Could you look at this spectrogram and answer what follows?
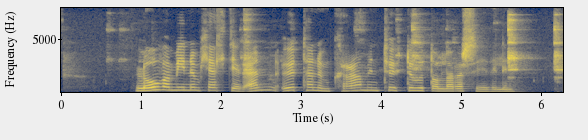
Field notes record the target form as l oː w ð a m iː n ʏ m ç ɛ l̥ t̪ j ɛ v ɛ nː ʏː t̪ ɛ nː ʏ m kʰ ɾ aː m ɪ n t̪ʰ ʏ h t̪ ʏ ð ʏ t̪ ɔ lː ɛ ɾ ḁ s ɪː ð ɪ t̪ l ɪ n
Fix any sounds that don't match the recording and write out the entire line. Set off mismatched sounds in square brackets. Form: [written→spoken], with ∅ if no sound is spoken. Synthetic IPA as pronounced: l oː w [ð→v] a m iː n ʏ m ç ɛ l̥ t̪ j ɛ [v→ɣ] ɛ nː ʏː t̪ ɛ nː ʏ m kʰ ɾ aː m ɪ n t̪ʰ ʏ h t̪ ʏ [ð→ɣ] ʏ t̪ ɔ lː [ɛ→a] ɾ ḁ s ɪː ð ɪ [t̪→∅] l ɪ n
